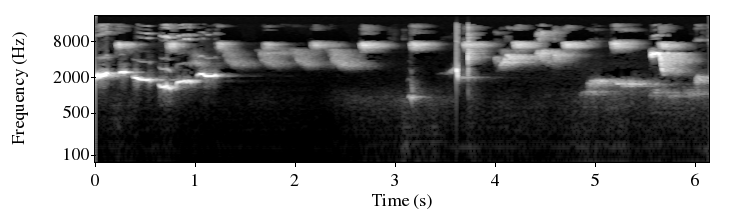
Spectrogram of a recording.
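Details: Morning song of a White-rumped shama, a varied run of warbling, sliding whistles and chirps that breaks into brief pauses, then lower fluty notes, over a steady high ticking pulse.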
